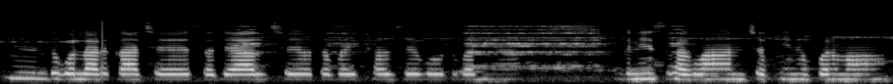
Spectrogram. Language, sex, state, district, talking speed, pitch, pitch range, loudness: Maithili, female, Bihar, Supaul, 115 wpm, 240 Hz, 235-260 Hz, -19 LUFS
